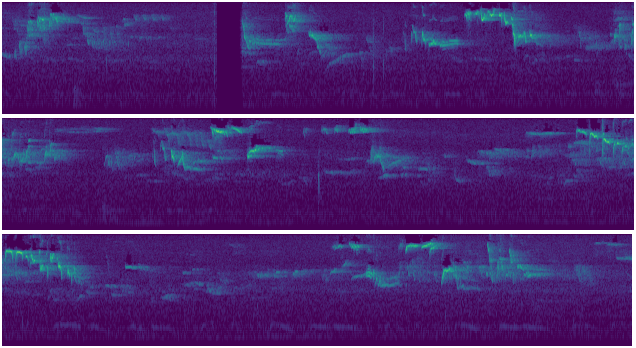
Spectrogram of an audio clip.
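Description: Birds chirping and singing in short, bright, repeated phrases that come in bursts every couple of seconds. The sound cuts out completely for a moment a little over three seconds in.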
